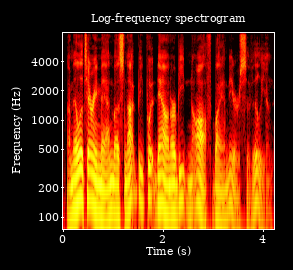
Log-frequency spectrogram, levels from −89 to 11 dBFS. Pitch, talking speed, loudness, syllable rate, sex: 115 Hz, 215 wpm, -17 LUFS, 5.4 syllables/s, male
